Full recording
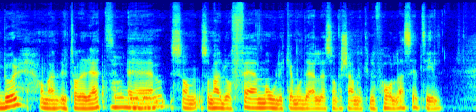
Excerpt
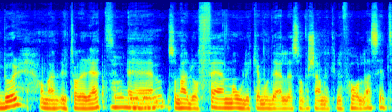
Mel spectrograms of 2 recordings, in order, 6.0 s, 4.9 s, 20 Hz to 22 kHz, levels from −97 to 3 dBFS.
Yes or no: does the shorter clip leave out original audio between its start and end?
yes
